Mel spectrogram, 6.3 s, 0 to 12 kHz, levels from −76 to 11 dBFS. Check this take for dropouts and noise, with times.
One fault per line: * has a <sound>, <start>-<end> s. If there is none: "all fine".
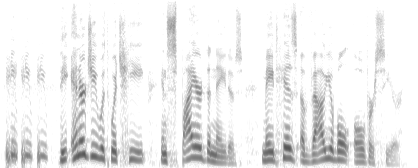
* has a laugh, 0.1-0.7 s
